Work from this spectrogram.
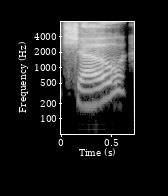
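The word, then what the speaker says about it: Tcho: misspelling there's a chocolate company named Cho but it's spelled TCH H that's a weird spelling of Cho right like the silent te very strange I don't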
